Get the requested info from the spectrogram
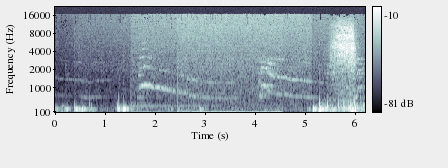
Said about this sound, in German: Der Hund heult übrigens immer noch. Wollt ihr es hören? Kleinen Moment.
